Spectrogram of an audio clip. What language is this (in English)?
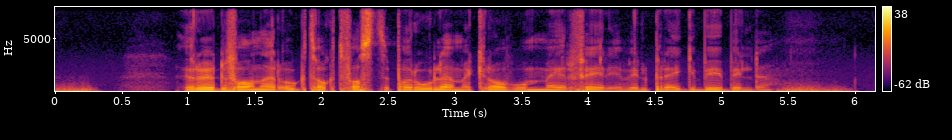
Norwegian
